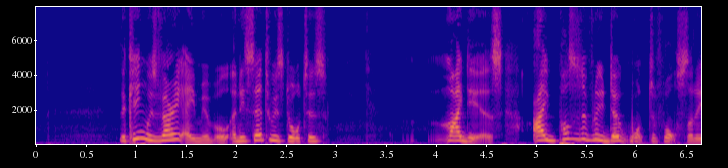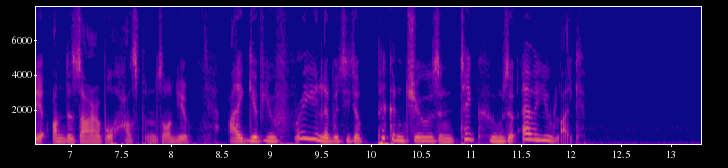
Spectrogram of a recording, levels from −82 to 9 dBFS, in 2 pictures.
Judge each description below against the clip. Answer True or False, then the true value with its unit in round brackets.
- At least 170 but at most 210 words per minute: True (175 wpm)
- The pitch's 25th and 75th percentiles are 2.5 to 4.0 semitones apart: False (5.6 semitones)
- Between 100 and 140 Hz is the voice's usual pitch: False (220 Hz)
